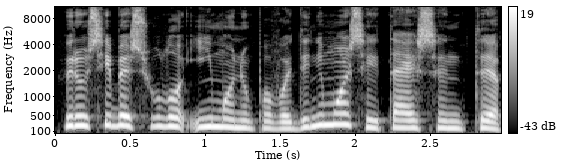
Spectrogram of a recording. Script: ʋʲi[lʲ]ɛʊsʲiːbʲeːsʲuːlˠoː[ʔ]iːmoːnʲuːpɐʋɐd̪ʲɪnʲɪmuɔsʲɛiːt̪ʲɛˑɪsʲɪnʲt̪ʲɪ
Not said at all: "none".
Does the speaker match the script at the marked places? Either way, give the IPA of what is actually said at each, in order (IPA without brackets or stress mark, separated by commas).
ɾʲ, ʔ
